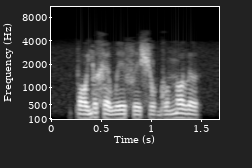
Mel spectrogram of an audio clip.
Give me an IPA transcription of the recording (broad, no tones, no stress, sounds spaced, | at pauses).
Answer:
p ɔ j ə x ɛ w e f e ʃ o ɡ o n̪ ɔ l ə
